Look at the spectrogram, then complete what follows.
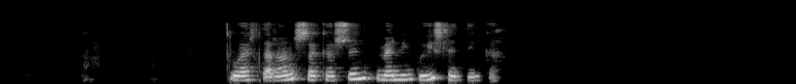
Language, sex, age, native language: Icelandic, female, 50-59, Icelandic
